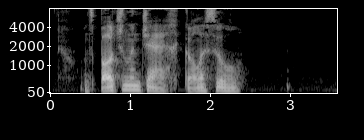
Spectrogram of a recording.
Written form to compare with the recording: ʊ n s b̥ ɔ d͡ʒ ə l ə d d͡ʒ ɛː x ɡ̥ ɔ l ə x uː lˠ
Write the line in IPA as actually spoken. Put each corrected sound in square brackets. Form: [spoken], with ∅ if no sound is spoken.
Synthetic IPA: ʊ n s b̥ ɔ d͡ʒ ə l ə [n] d͡ʒ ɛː x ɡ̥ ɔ l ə [s] uː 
